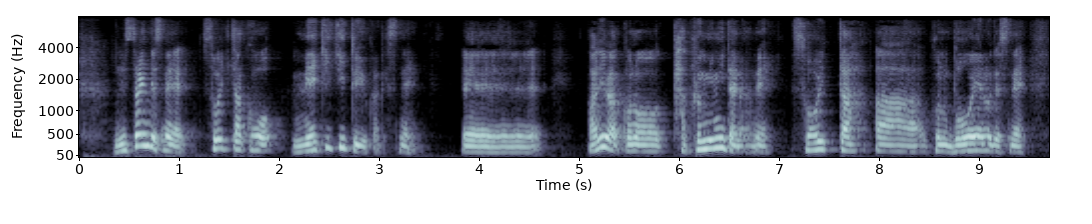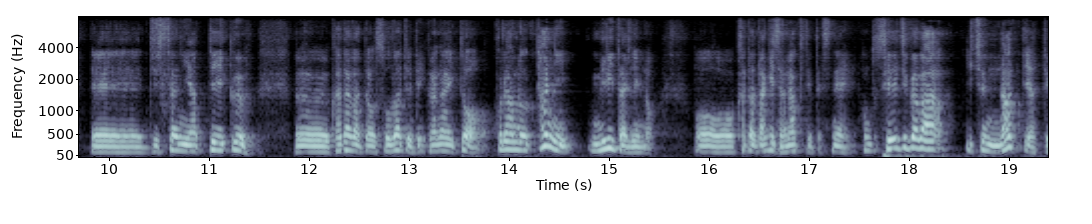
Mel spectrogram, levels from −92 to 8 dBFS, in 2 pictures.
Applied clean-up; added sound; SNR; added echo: neural mask model DeepFilterNet 3.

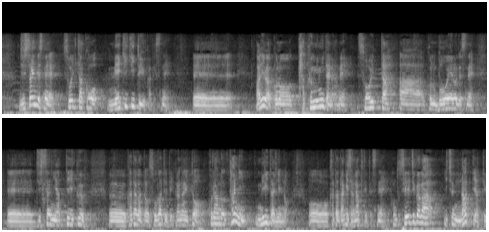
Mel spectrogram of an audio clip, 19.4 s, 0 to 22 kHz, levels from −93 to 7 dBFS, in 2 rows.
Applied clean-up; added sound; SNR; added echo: none; Meow / Purr; 14 dB; reverberation time 2.0 s.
